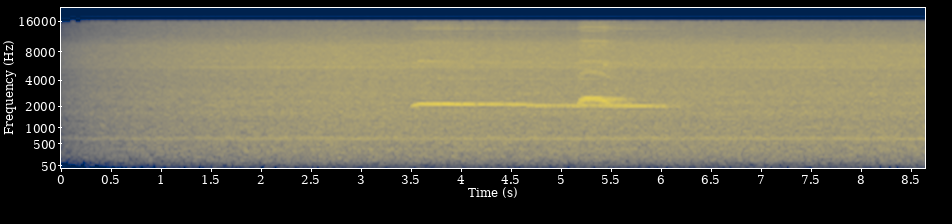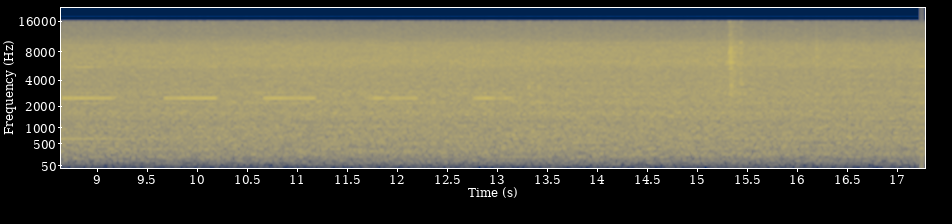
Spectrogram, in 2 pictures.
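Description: Steady rushing noise from the EP07 electric locomotive standing at the platform with its train. About three and a half seconds in, a whistle sounds for about two and a half seconds and jumps briefly higher near its end, typical of a railway guard's departure signal. A few seconds later come five short beeps, about one a second.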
